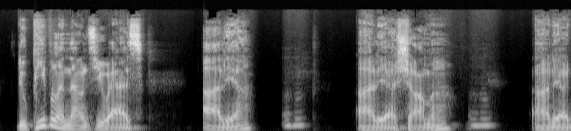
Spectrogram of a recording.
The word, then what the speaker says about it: Aliyah: They used to call me Alia. Yeah. Alia. Yeah. Okay. But actually my name is pronounced Alia. Right. Okay. So it's Alia.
